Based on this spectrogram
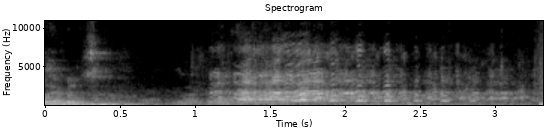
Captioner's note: crowd laughs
